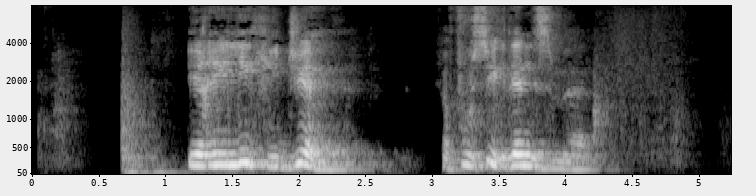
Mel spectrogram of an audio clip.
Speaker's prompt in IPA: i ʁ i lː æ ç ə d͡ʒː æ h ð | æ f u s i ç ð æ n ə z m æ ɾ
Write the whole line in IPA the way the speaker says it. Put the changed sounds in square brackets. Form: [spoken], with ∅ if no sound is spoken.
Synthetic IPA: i ʁ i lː [i] ç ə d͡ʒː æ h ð | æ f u s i ç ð æ n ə z m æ ɾ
